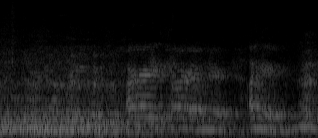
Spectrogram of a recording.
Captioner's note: laughs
